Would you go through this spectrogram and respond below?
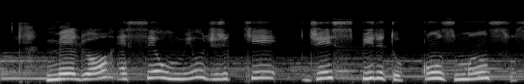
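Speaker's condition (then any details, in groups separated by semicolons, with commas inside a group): No condition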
